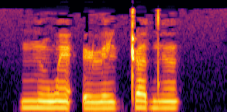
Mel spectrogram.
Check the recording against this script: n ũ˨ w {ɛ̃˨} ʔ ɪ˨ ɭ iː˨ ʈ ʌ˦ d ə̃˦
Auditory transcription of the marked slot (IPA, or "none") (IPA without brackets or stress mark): ɛ̃˨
